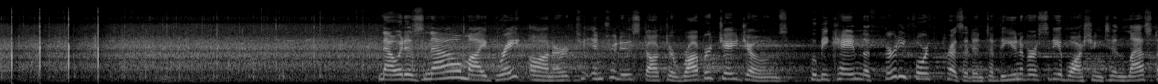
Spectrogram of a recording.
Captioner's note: applause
